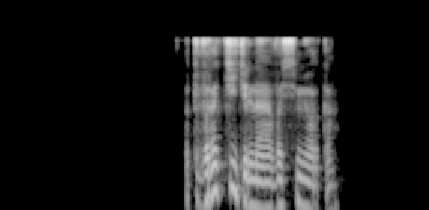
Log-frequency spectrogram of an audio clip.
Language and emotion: Russian, angry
